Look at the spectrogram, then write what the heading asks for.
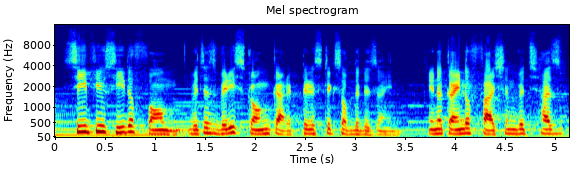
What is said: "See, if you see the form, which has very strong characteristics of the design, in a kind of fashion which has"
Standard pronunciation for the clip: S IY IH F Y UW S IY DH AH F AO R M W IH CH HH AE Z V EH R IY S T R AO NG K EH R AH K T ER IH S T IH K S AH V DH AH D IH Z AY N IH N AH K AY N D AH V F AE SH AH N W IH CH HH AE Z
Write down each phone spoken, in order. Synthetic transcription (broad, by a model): S IY IH F Y UW S IY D AH F AO R M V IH CH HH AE Z V EH R IY S T R AO NG K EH R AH K T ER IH S T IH K S AH V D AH D IH Z AY N IH N AH K AY N D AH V F AE SH AH N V IH CH HH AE Z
